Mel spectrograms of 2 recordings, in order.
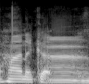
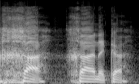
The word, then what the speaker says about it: Chanukah: the CH is the right way to spell it, but many people have trouble pronouncing that, so they just use the Hanukkah. Okay. Oh, okay. But in But Hebrew it would be... in Hebrew, it's a Chanukah.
